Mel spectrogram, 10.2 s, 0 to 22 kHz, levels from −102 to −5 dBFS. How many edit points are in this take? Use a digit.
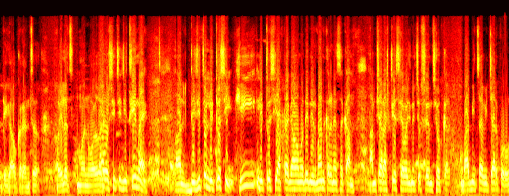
2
